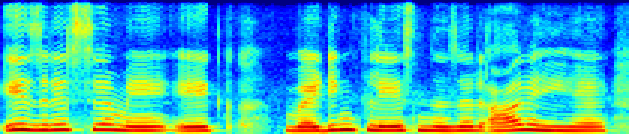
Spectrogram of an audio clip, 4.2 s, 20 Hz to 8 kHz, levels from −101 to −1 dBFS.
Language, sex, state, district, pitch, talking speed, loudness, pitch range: Hindi, female, Jharkhand, Palamu, 255 Hz, 145 wpm, -11 LUFS, 240-290 Hz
